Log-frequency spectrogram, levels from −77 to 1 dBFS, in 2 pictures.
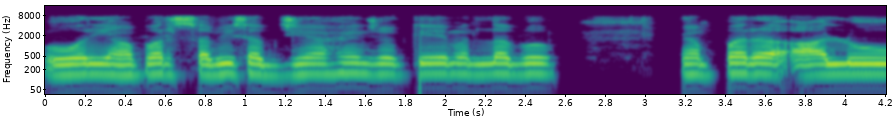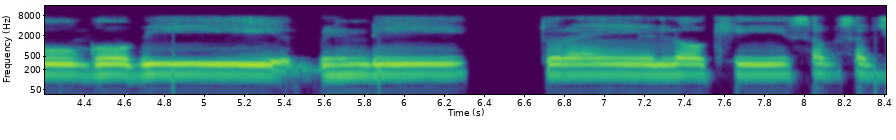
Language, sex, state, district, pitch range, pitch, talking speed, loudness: Hindi, male, Uttar Pradesh, Jyotiba Phule Nagar, 145-155 Hz, 150 Hz, 135 wpm, -16 LUFS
